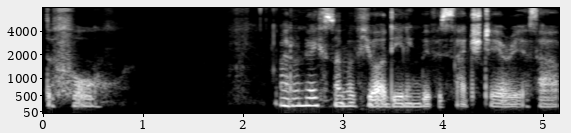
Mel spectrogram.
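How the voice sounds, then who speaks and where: The speaker whispers at a moderate pace, pausing long and often. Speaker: tarot reader. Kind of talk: tarot reading. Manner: hesitant with repetitions; whispering.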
